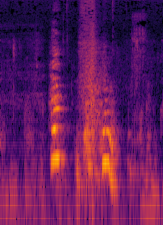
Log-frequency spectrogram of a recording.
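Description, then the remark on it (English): A single sharp sneeze bursts out suddenly, a quick intake followed by a loud explosive release, with soft background noise before and after. “Bless you.”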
